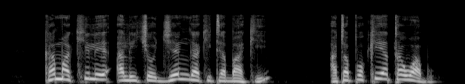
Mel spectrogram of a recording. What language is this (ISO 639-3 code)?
swa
